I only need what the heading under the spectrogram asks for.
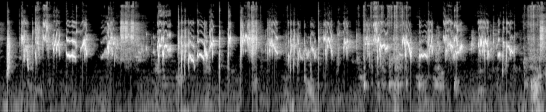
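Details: Budgerigars sing and play, pouring out a long warbling chatter of rapid, modulated chirps and squeaks with hardly a break.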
